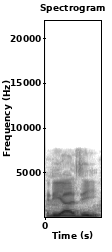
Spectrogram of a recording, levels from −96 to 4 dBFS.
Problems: constant background noise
